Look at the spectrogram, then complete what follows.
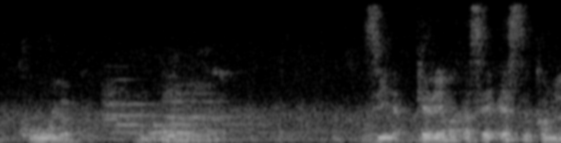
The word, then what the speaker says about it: Kohle: Entonces, si después de un vocal viene una H, dentro de la sílaba, entonces tiene la función de hacer largo este vocal. Y no se escucha la H.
